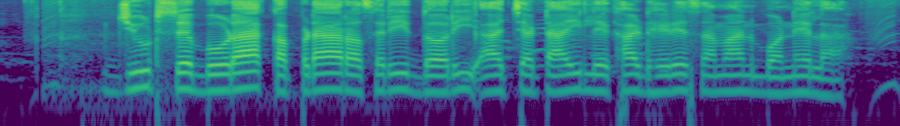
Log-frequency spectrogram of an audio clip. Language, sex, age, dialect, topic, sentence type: Bhojpuri, male, 18-24, Southern / Standard, agriculture, statement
